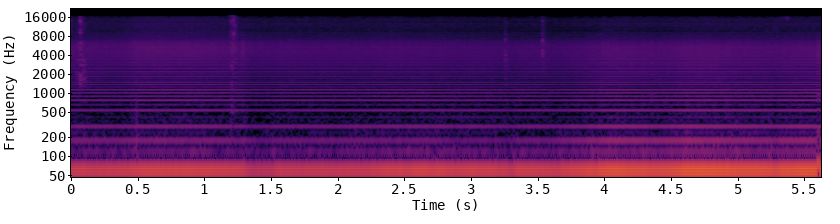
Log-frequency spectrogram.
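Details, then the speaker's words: Live-stream audio with a steady, unchanging low hum and a buzzy edge. It is mains hum; the host suspects a ground loop or cable shielding, and it briefly improved before it came back. "something is yeah something is super unhappy about how i've got things plugged in sorry about that i've got some kind of ground loop maybe"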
